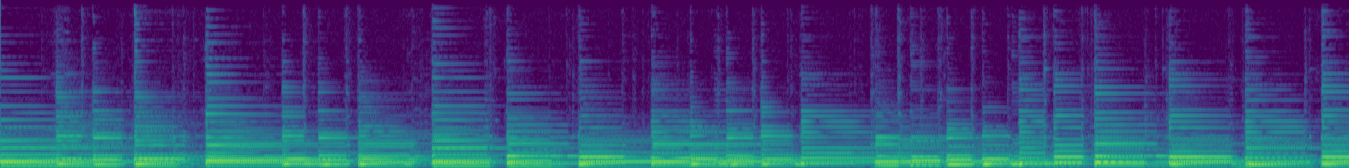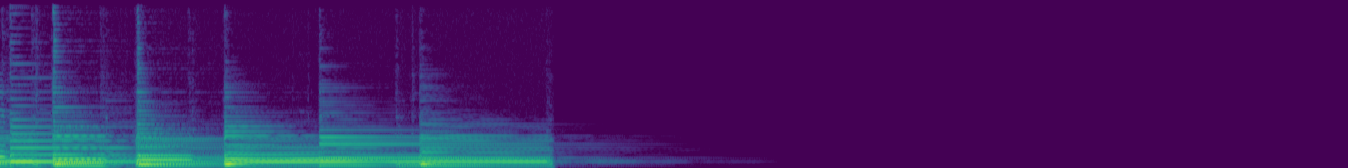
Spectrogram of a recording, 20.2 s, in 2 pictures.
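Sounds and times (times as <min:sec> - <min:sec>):
classical guitar: 0:00.0 - 0:15.0.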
